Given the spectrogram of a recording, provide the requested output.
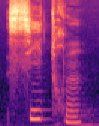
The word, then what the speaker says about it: citron: Remember to nasalize the sound on and not to pronounce the N or M. Non. Non. Citron.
